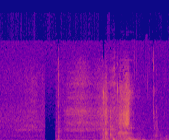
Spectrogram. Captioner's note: rustles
